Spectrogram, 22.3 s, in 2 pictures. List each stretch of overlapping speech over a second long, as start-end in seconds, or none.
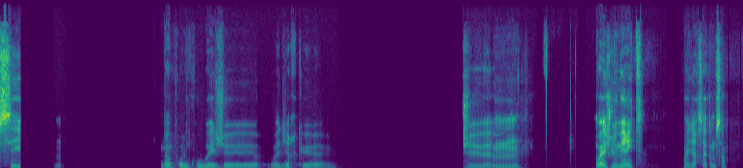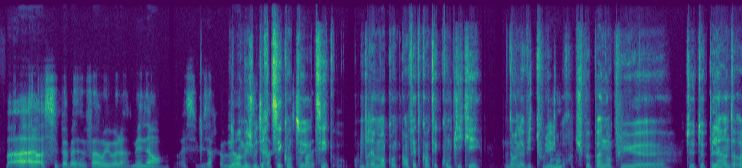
14.6-16.1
